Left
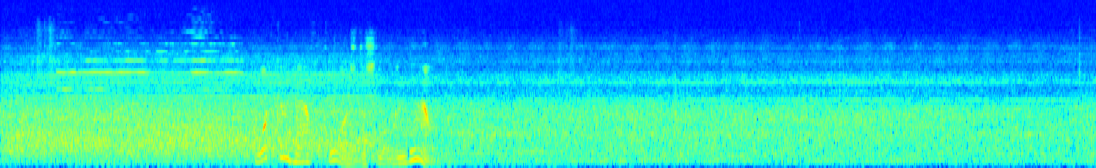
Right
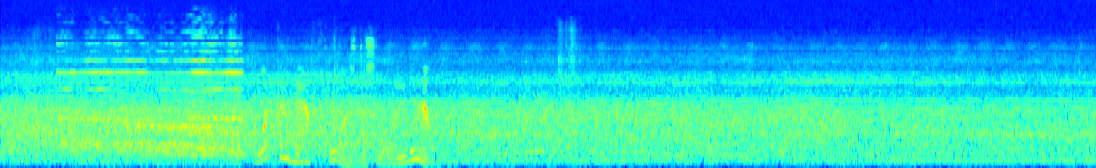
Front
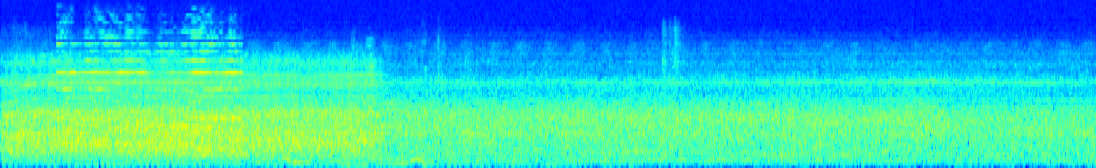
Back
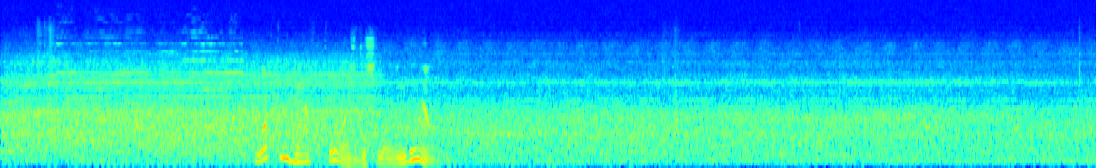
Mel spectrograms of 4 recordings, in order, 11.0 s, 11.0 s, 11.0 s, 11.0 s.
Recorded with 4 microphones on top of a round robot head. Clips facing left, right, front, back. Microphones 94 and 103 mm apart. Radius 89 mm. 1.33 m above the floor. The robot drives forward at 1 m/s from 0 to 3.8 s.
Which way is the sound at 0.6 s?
20° right.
